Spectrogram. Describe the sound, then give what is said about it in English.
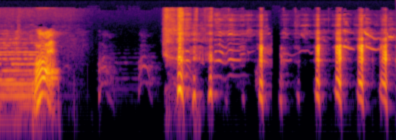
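In a cartoon clip, the character Rocket Robin, made a watchdog, imitates a dog, starting with one loud, drawn-out bark, then after a short pause a rapid string of about a dozen shorter, yappy barks. “He just starts barking like a dog.”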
